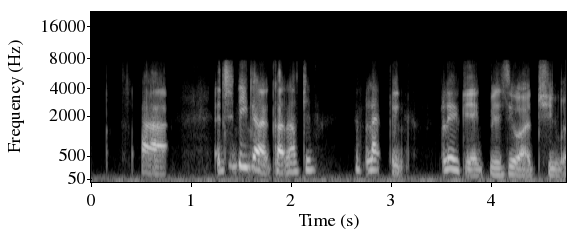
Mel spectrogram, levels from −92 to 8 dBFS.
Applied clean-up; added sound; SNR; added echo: neural diffusion model UNIVERSE++.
